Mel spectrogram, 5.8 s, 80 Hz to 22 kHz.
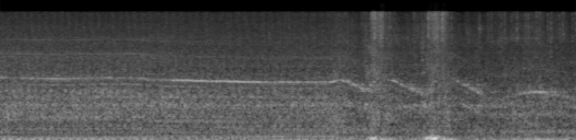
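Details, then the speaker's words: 2001 Subaru Outback engine, rebuilt with new head gaskets and machined heads, on first start after reinstallation: steady, even idle with a smooth low hum and no knocks, misses or ticks; the engine runs cleanly. "Look at that! Would you look at that? Sounds good."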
